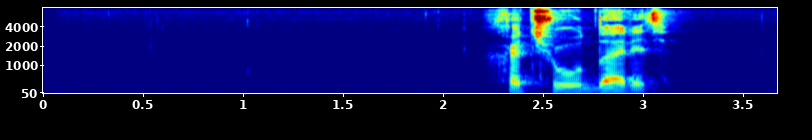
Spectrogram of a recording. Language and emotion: Russian, angry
